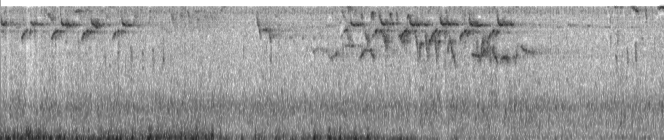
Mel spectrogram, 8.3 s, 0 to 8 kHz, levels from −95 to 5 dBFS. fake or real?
fake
